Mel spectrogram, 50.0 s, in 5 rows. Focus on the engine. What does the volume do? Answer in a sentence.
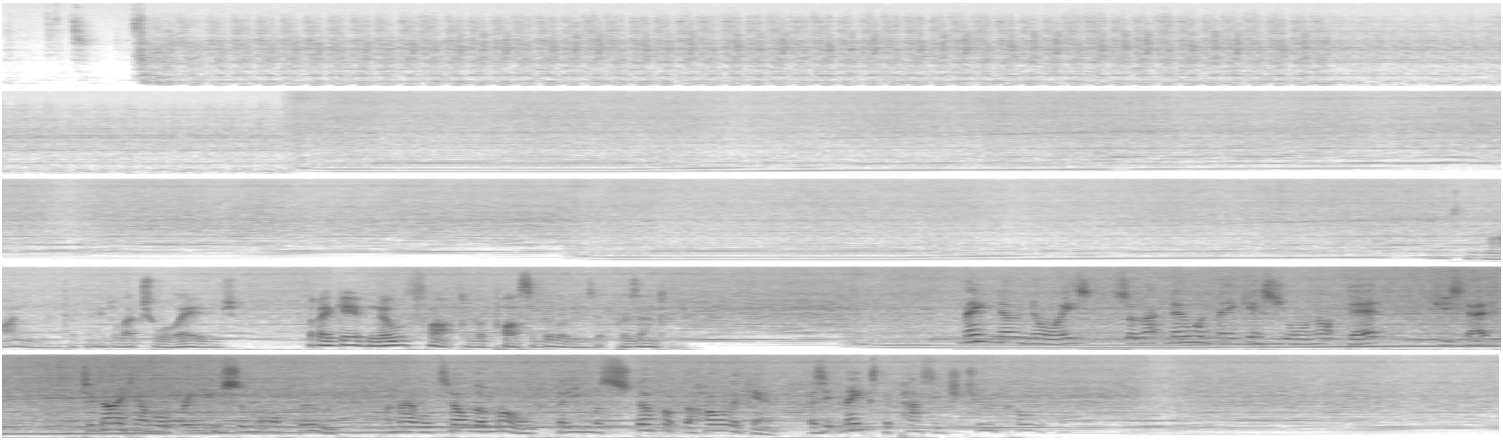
The volume of the engine goes up.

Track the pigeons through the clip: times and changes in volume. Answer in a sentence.
The pigeons can't be heard in this clip.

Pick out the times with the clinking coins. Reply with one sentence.
You can't hear the clinking coins here.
